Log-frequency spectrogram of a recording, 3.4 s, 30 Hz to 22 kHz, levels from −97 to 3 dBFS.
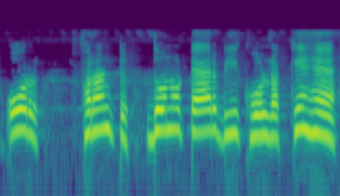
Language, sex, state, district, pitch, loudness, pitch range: Hindi, male, Uttar Pradesh, Shamli, 260 Hz, -15 LUFS, 235-280 Hz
